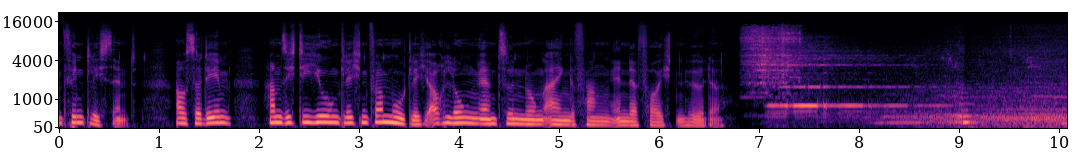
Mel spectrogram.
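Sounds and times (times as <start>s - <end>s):
speech: 0.0s - 7.0s
wasps buzzing: 6.8s - 10.0s.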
